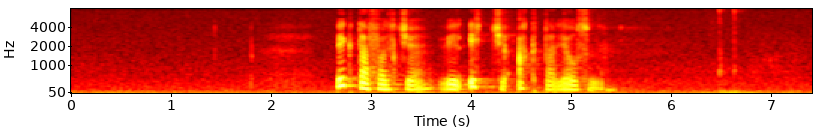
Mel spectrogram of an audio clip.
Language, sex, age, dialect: Faroese, female, 36-60, Suðurstreymoy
